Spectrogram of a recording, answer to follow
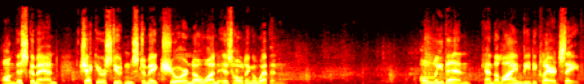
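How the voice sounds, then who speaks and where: A man narrates an instructional film in a low-pitched voice with very lively intonation. His scripted delivery comes through a dull old videotape with faint noise. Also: measured pace.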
